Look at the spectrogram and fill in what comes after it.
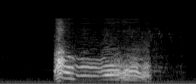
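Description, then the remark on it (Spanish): A single hyena call, loud, lasting about a second: a bright, harmonic cry that swells quickly, wavers in pitch, then cuts off, with a faint low hum underneath. “¿Eso es como una hiena?”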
